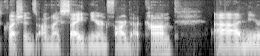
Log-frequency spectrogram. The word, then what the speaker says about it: Nir: Near is spelled like my first name, N-I-R.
